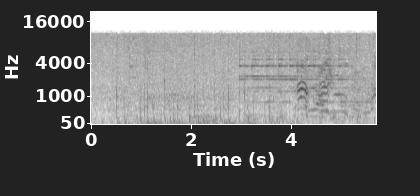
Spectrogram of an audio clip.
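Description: Roach the horse gallops in The Witcher video game, quick hoofbeats clip-clopping close by while rain patters, with shouting voices and sweeping musical tones rising over the hooves.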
